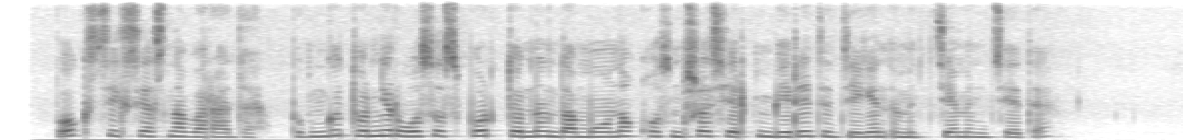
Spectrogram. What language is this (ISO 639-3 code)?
kaz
